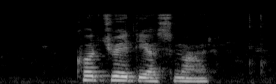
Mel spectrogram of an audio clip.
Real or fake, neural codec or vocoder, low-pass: real; none; 10.8 kHz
